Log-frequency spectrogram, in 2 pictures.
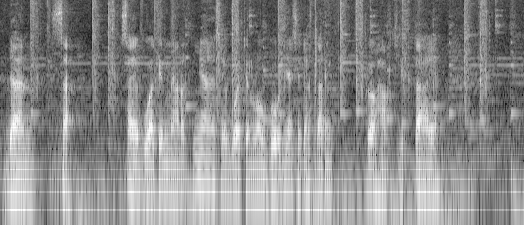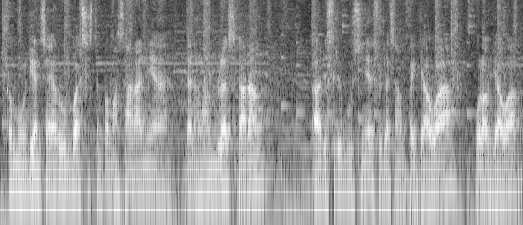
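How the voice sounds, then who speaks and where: A twenty-year-old man, explaining in an informal interview style and often tagging phrases with a casual filler. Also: mid-range voice. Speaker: young entrepreneur being interviewed. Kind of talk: interview talk, explaining his business. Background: guitar music.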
